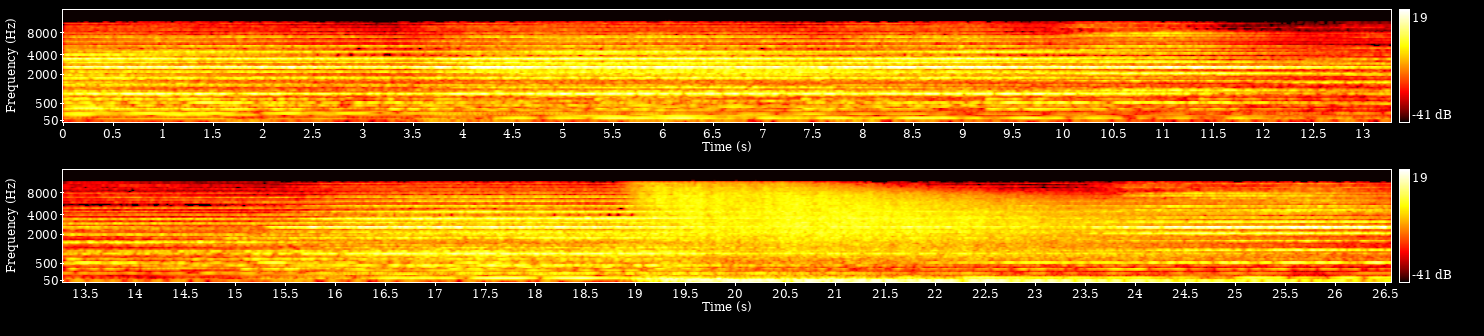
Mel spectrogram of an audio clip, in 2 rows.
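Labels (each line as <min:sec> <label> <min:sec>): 0:00.1 A cello plays a tragic, breathtaking melody that evokes a vividly mournful atmosphere. 0:26.5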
